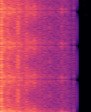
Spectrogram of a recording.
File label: Sound Menu File Destroy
